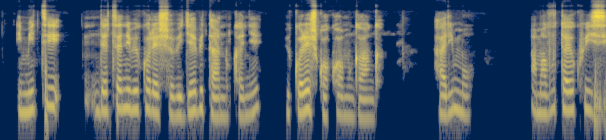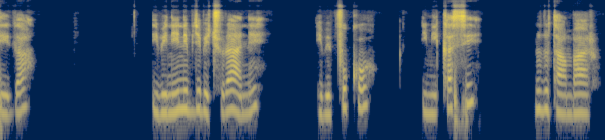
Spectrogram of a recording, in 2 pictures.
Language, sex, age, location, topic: Kinyarwanda, female, 25-35, Kigali, health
